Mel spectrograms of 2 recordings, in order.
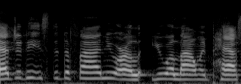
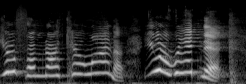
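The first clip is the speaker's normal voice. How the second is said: mock thrilled, very high, swooping, loud voice; 11 semitones higher, 8 dB louder than usual. Retelling what the ticket seller said on seeing North Carolina: imitating an excited ticket seller. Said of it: "he got so excited".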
